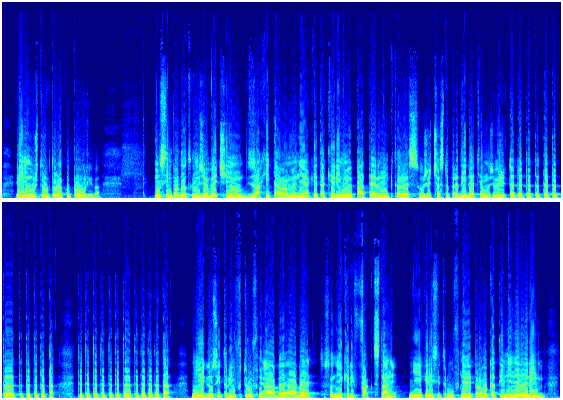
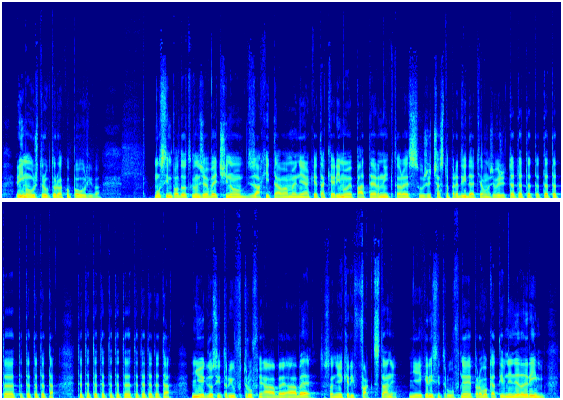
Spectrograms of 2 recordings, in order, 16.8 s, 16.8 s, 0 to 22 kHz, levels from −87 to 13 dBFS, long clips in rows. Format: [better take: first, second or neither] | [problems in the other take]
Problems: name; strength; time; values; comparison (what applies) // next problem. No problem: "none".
second | distortion; slight; 9% of the sound clipped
